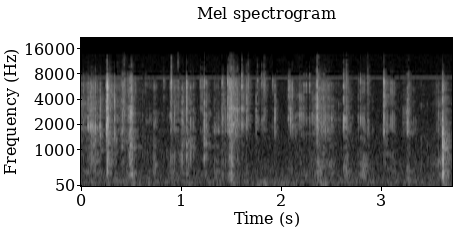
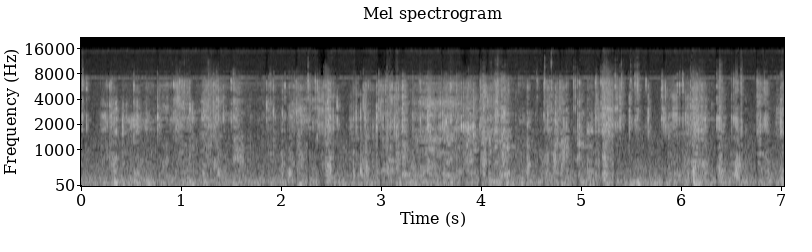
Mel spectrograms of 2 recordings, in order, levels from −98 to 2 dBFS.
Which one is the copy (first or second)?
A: second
